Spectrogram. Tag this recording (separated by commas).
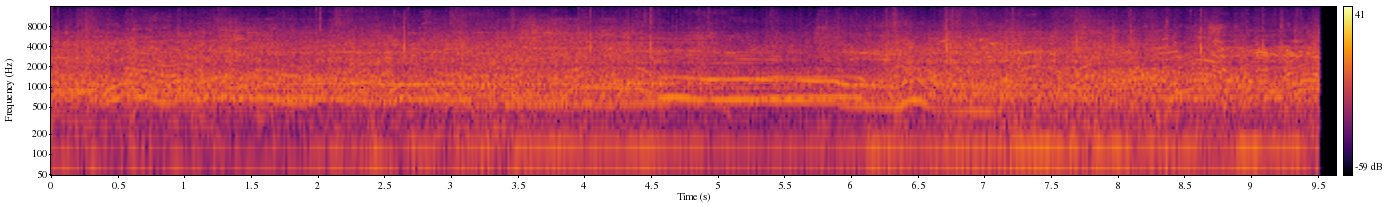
Music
